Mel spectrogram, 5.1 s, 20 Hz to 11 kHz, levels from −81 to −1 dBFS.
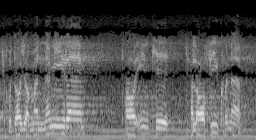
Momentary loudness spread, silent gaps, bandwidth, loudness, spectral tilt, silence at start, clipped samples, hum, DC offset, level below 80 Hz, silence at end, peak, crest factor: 13 LU; none; 7.8 kHz; -19 LUFS; -6 dB/octave; 0 s; under 0.1%; none; 1%; -46 dBFS; 0 s; -6 dBFS; 14 dB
